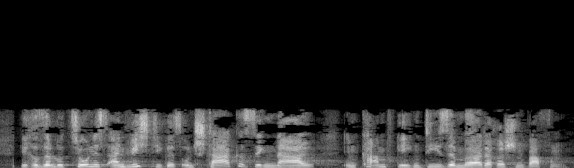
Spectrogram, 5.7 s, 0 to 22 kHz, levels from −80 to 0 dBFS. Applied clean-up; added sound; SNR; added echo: none; none; none; none.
